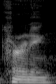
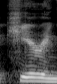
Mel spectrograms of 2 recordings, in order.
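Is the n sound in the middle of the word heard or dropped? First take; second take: heard; dropped. First: The n sound in the middle is heard. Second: The n sound in the middle is dropped.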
